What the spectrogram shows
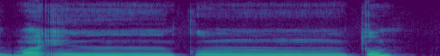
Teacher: نون ساکن کے بعد اخفا کا قاعدہ ہے، تو یہاں پہ اخفا کریں گے یعنی کہ آواز ناک میں چھپائیں گے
